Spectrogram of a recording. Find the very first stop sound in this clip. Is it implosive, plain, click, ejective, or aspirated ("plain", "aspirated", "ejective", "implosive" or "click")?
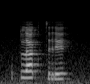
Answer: plain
